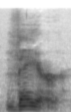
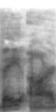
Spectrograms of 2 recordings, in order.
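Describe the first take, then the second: First: It is said as one short contracted syllable. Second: It is said as two full separate words.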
